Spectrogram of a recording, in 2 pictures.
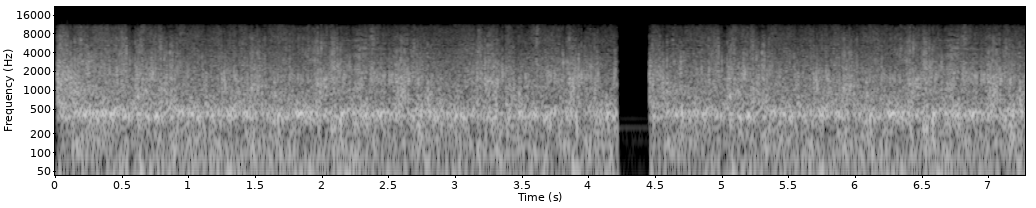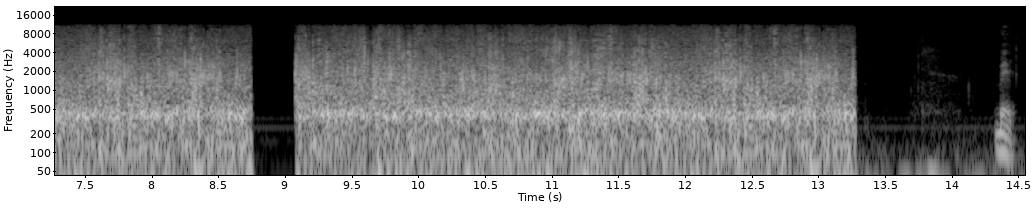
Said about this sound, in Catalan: Jo personalment només sent trepitjar damunt de la grava i jo personalment me sap molt de greu, però dic lo mateix que sempre he dit, no sent res amb aquesta.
